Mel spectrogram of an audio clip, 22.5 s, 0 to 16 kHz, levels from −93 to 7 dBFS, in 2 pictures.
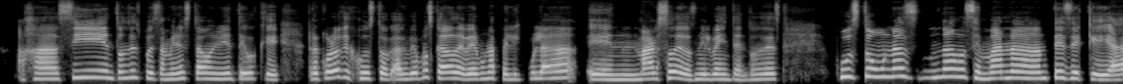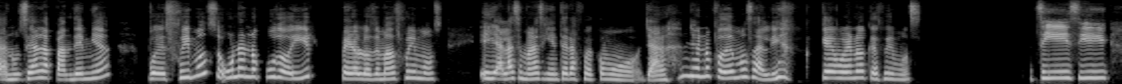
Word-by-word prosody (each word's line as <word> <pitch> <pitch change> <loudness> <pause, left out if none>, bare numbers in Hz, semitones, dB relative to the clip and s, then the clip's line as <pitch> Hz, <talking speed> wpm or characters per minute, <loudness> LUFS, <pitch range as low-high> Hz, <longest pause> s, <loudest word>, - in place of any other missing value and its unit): Ajá, 240 0 0
sí, 300 +4 0
entonces, 285 +1 -3
pues 260 -4 -3
también 230 +2 -1
está 255 -1 -1
muy 245 -1 -1
bien, 240 +1 -2
te 245 - -1
digo 250 +1 0
que 220 -4 -4 0.3
recuerdo 275 +6 +1
que 300 - -3
justo 255 -2 -1
habíamos 250 +7 0
quedado 265 -1 +3
de 250 - +3
ver 230 +1 +2
una 260 +2 -1
película 260 +5 -1
en 215 -1 0
marzo 245 +4 +2
de 275 -2 +4
2020, 225 0 -1
entonces, 225 +3 -2 0.5
justo 335 +2 +1
unas 340 -2 +1
una 330 +4 0
semana 270 0 +3
antes 275 +1 0
de 260 -2 +1
que 215 -4 +2
anunciaran 225 +6 +2
la 285 -1 +3
pandemia, 235 - 0 0.4
pues, 240 -2 +2
fuimos, 310 +9 +1 0.2
una 330 +4 +3
no 330 -1 +1
pudo 320 -5 +1
ir, 290 +8 -1 0.3
pero 240 -2 +2
los 225 -1 +1
demás 235 +2 0
fuimos, 260 -4 -3 0.3
y 260 - +1
ya 255 -2 +3
la 250 +2 +2
semana 245 -2 +1
siguiente 230 0 -3
era 235 0 0
fue 225 -2 -4
como, 215 -5 -3
ya, 210 - 0 0.2
ya 365 - +3
no 365 +1 0
podemos 300 +2 +1
salir, 275 +3 0 0.3
qué 285 -1 +3
bueno 275 +1 +2
que 245 -3 -1
fuimos. 235 -2 -5 1.2
Sí, 280 0 +4
sí, 285 0 +1
260 Hz, 170 wpm, -22 LUFS, 235-285 Hz, 1.2 s, de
